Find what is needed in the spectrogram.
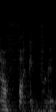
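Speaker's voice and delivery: whispered, soft fuck it; quiet whispered resignation; muttered give-up. Retold or imitated. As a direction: breathe it out under the breath, giving up. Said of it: "I'm like".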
